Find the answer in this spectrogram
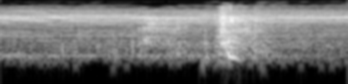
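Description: Steady high-pitched whine of a power tool running in the background, with a brief rustle about a second and a half in.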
